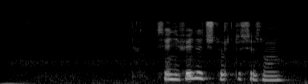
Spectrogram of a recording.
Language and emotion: Russian, neutral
